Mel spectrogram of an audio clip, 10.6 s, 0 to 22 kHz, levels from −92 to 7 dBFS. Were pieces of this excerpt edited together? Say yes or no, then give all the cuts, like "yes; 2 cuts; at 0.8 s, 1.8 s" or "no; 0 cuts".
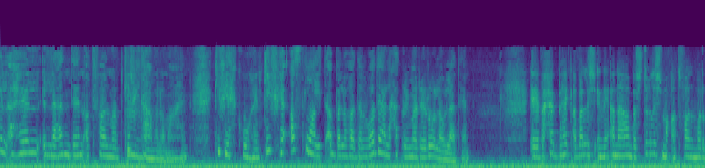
yes; 4 cuts; at 1.8 s, 4.7 s, 6.0 s, 8.6 s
